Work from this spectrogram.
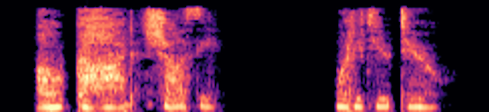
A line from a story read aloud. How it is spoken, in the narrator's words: Rahim whispered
